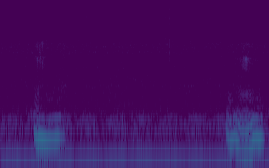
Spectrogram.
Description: I recorded my cat snoring in my ear.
